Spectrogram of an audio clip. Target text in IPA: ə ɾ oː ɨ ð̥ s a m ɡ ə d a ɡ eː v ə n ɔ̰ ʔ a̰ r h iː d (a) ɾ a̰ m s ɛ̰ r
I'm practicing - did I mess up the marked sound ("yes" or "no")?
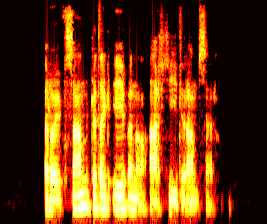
yes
